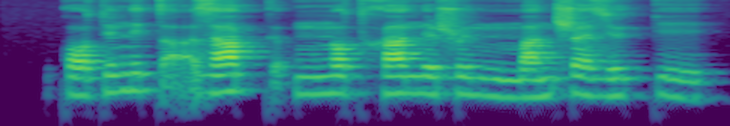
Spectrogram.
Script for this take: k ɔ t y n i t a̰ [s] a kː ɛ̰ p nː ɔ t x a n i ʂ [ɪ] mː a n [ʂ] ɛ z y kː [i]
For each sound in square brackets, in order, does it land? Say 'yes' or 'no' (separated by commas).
no, no, yes, yes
